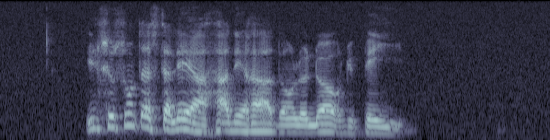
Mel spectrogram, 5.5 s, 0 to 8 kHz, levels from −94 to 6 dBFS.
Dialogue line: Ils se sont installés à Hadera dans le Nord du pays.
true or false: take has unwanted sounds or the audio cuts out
false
